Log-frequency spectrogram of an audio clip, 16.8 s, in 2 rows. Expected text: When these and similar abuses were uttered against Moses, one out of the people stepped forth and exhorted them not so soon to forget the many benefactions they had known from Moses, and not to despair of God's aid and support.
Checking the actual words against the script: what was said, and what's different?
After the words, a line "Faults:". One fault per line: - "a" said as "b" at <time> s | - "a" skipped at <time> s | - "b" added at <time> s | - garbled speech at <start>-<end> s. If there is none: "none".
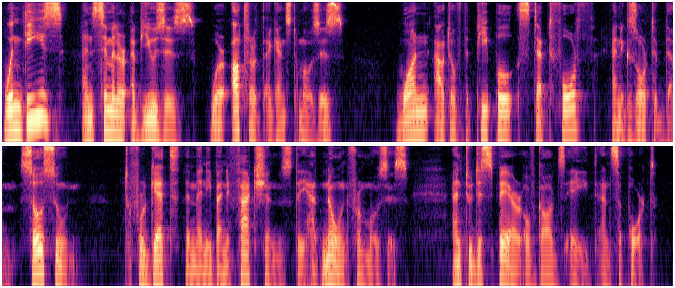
When these and similar abuses were uttered against Moses, one out of the people stepped forth and exhorted them so soon to forget the many benefactions they had known from Moses, and to despair of God's aid and support.
Faults:
- "not" skipped at 8.6 s
- "not" skipped at 14.2 s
